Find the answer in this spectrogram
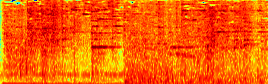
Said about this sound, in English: As the windows burst from within, a ragged gang of males surge screaming from the villa like rats from a burning haystack.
